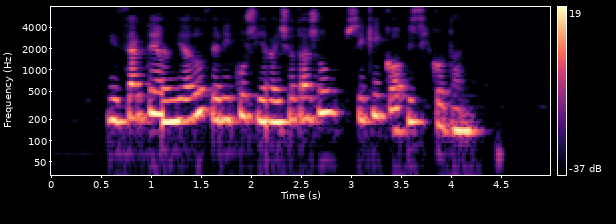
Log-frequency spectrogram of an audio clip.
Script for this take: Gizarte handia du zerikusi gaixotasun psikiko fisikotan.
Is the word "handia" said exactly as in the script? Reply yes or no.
yes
